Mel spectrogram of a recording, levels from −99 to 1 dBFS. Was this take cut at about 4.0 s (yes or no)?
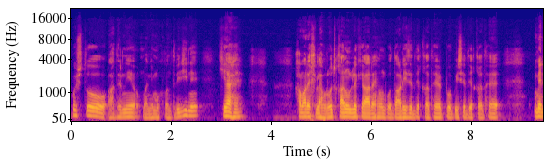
yes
